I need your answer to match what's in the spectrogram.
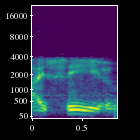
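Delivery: hushed, very deep man's voice. Retell how a doll three steps away spoke to you, imitating a very deep man's voice. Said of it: "a very deep man's voice".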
